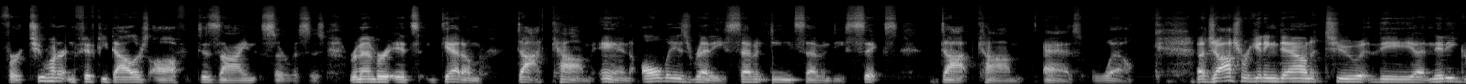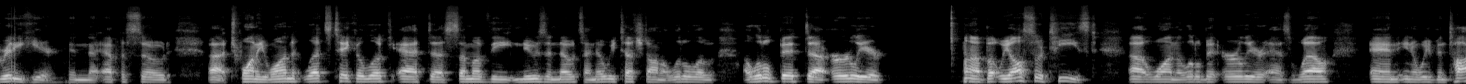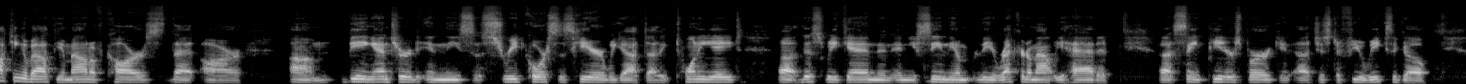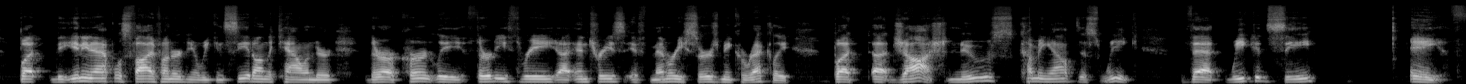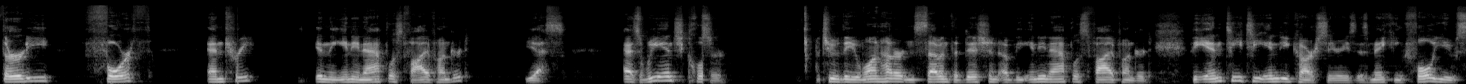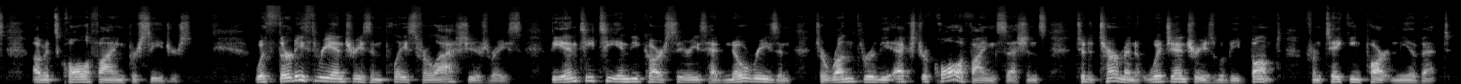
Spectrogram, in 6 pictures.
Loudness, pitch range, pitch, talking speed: -21 LUFS, 110-130 Hz, 120 Hz, 150 wpm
